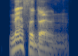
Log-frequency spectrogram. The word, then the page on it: methadone: British English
